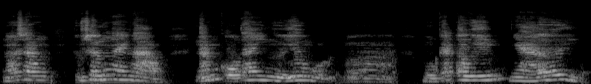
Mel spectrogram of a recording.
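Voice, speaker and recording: A storyteller reading a short story aloud at a measured, deliberate pace. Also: mid-range voice, fairly bright tone. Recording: echoey room, far from mic, faint hiss.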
